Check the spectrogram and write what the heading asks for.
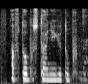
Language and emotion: Russian, neutral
